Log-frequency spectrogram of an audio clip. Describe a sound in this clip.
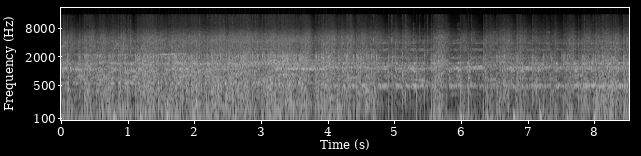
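A crowd of young men cheers and shouts loudly outdoors.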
